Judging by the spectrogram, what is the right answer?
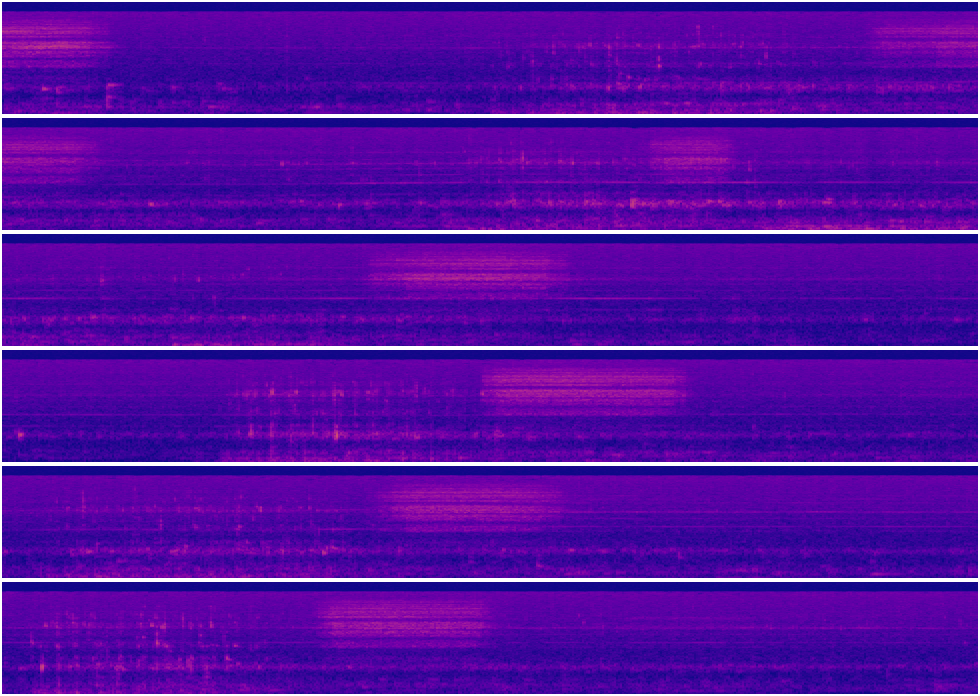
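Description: Scuba regulator breathing heard underwater: a short hiss on each inhale, followed by a longer low bubbling rumble as the exhaled air escapes, repeating in a slow rhythm about every four to five seconds, around seven breaths.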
